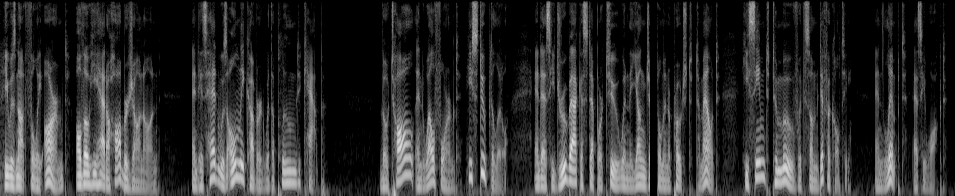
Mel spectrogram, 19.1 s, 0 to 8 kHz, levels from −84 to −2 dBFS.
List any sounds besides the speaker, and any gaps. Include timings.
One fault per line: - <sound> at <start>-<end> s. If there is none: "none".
- dropout at 13.0-13.1 s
